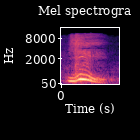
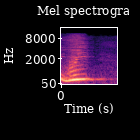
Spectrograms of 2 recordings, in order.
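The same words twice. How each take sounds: First: The u is silent, giving a plain g sound. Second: The u is pronounced, giving a gw sound. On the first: "gui mudo" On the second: "gui pronunciado"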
